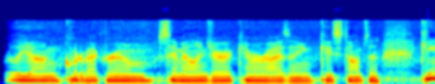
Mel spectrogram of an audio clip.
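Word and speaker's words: Ehlinger: I feel like the two older guys, Ellinger, with the hard G. – Good morning, Mad Radio. That was Tom Herman as part of Big 12 Media Days yesterday. So remember, Ellinger with the hard G.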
